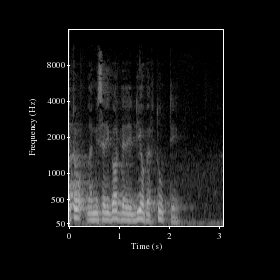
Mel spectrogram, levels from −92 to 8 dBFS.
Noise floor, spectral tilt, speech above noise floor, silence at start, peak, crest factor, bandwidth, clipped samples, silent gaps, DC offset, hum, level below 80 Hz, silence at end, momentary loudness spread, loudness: -57 dBFS; -7 dB/octave; 29 dB; 0 s; -14 dBFS; 16 dB; 11 kHz; under 0.1%; none; under 0.1%; none; -54 dBFS; 0.85 s; 14 LU; -29 LUFS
